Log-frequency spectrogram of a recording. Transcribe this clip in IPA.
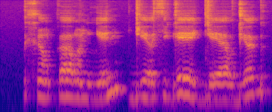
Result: xʲ ɔ̃ lˠ k əː lˠ ẽ nʲ ʎ e nʲ | ɡʲ eː ə̯ sʲ œ ɡ eː ɟ eː lˠ ɡʲ œ ɡ

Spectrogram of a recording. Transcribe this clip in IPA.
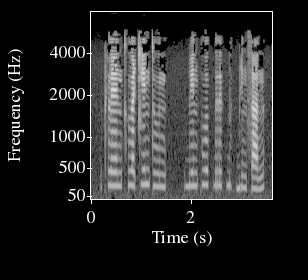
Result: pʰ l ɛː˧ n kʰ u˧ a̯ t͡ɕ e˥˩ n t u˧ n | b e˧ n k w o˥˩ k̚ r ɯ˦˥ k̚ b ɯ˨˩ k̚ b i˨˩ n s a˩˦ n

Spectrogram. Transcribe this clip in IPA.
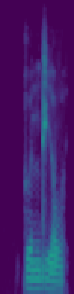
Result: k ʊ n d i lˠ

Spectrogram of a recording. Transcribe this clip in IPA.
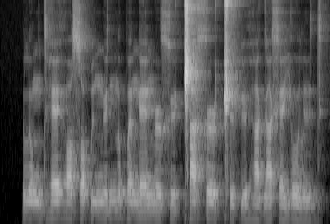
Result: l o ŋ dʱ ɛ ɦ ə˞ sˤ ʏ ɓ ɨ ŋ ʏ d n o p ɜ ŋ ɛ ŋ ə˞ x ʏ ǁ a x ə˞ ǁ ʏ ɠ ʏ ɦ a ɡ a x ɛ j o l ɨ d

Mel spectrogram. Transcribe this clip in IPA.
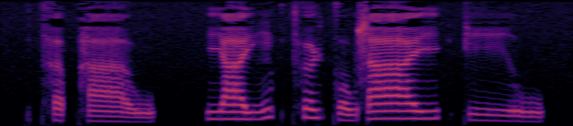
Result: t̪ʰ ɐ˨ p̚ h aː˨˩ w | j aː˧ j ŋ ʊ˥ k̚ t̪ʰ ɵ˥ ɥ k o˨ w s aː˥ j | k iː˨˩ w

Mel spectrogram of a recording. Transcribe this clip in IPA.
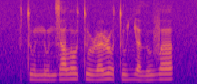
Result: t u˨ n u˨ n z ʌ˧ lˠ u˧ t u˨ ɭ ʌ˦ ɭ o˨ t u˧ ʎ ʌ˨ ð u˧ v ʌ˦

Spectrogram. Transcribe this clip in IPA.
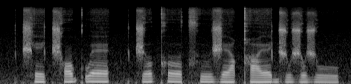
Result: t͡ʃʰ e t͡ʃʰ ɔ kʷʼ ɛː | t͡ʃ ɤ kʰ ɤː t͡sʰ ɯː ʒ ɛː qʰ ɛː d͡ʒ u ʒ o ʒ uː

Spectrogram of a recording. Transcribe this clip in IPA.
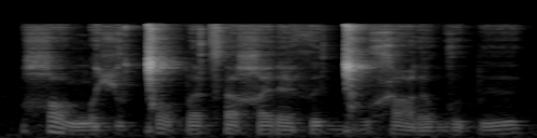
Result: χ ɔ˥˩ ŋ ɔ˩ ç u˩˧ ǀ ɔ˥˩ p ɐ˨˥ t͡sʼ ɐ˥˩ χ ɛ˨˥ ɾ ɛ˩˧ θ ɨ˨˥ ɡ͡ǀ u˧˥˧ x ɑ˥˩ ɾ ɐ˩˧ ɡʷ ɨ˩ p ɨ˨˥

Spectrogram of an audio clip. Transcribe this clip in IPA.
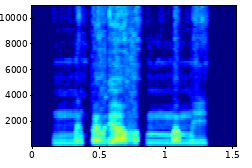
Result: mː ĩ p ɛ v ɾʲ a v | mː ɜ m i

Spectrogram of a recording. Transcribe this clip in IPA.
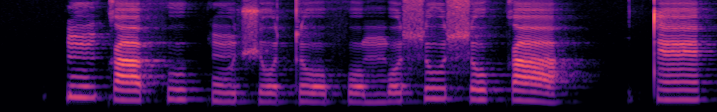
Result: k͡p ũ˦ k a˧ f u˧ k ũ˨ ʃ o˨ t o˨ f o˨ m o˨˦ s u˦ s o˦ k a˦˨ | t ɛ̃˦

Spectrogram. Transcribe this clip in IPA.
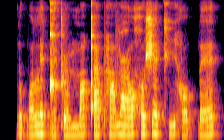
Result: ɾ ʊ˩˧˩ b ɔ˩˧ lː ɛ˧ ɡ͡ǃ ɛ˩˧˩ tʼ ə˞˩ mː ɑ˩˧˩ qʼ ɛ˩˧ pʰ ɑ˩˧ v ʕ ɔ˩˥ χ ʊ˩˥ ʃ ɛ˧ kʰ i˩˧˩ h ɔ˩ pː ɛ˩˧

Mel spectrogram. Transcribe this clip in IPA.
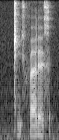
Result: ǁ ĩ x f æ ɾ ɛ x

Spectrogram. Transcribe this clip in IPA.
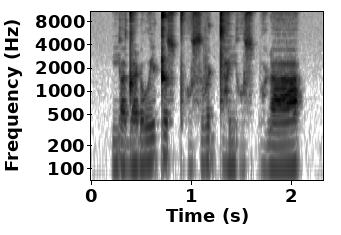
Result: j ɐ d ɐ ɽ u j ʈ u s pʰ o̤ s v ɘ ɖ t a̤ j o̤ s p o̤ ɳ a

